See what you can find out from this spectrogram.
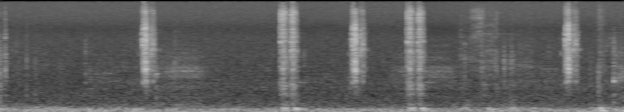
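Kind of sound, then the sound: tool, camera shutter clicks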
